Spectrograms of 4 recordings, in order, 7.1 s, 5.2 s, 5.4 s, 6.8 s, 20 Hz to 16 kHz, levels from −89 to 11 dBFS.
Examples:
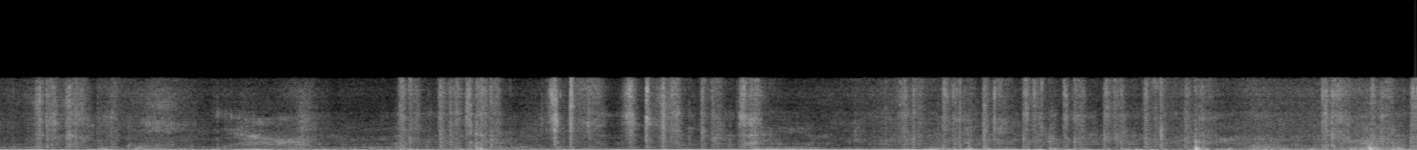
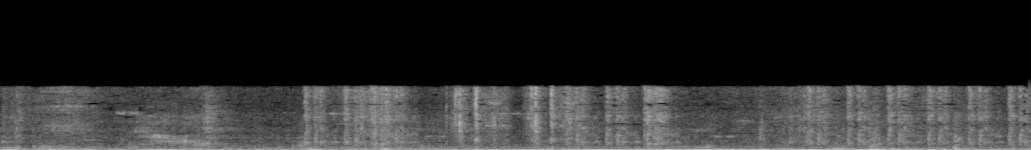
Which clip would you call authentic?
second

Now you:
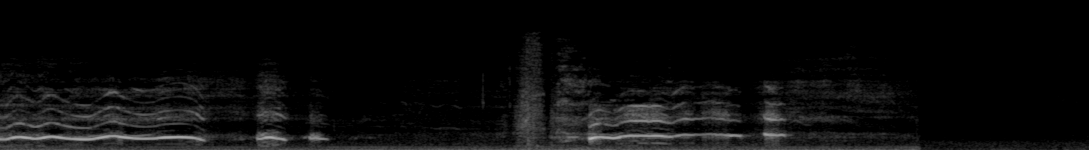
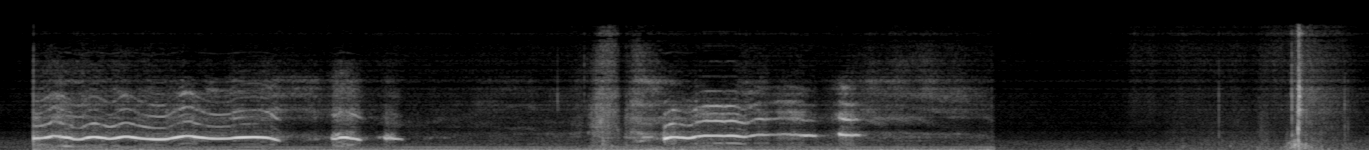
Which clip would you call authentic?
first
